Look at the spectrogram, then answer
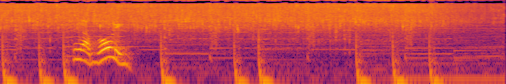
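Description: Fish frying in oil in a pan gives a steady sizzle, broken by a rhythmic series of clacks and knocks from turning the pieces, with a short spoken remark near the start.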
